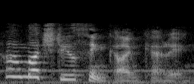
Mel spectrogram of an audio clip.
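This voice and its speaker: A man's voice: deep voice, wildly swooping pitch, moderate pace, pushed and bright, heavily acted. An actor playing a penniless, defensive male passenger in a sci-fi radio drama, earnest and indignant. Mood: wary, challenging. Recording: muffled, hissy old radio recording with hum.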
